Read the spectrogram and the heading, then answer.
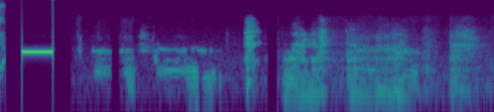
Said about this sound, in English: Like, your dog has joined the fucking podcast at this point.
